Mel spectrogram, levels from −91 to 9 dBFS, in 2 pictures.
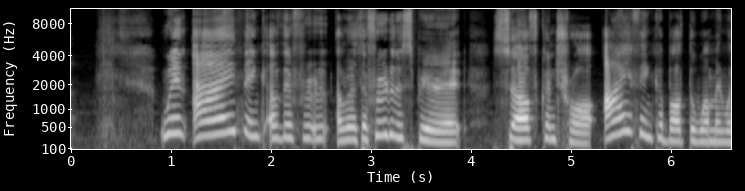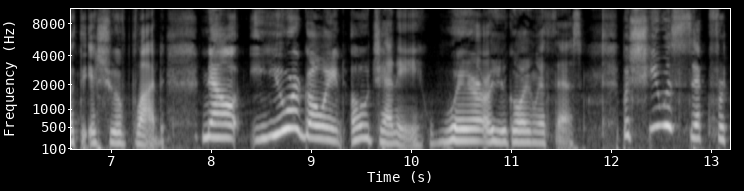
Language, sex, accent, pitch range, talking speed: English, female, American, 210-290 Hz, 180 wpm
